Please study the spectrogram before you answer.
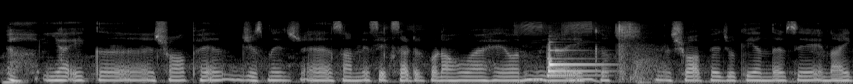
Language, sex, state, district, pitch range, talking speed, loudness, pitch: Hindi, female, Chhattisgarh, Sukma, 185-190 Hz, 155 wpm, -23 LUFS, 190 Hz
